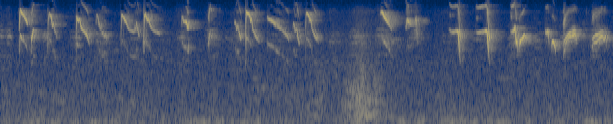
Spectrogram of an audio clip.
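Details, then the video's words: Oriental white-eye of the buxtomi type singing a full chattering ngeriwik song: rapid high thin twittering notes, clustered in quick bursts, steady throughout with a faint low background hum. "SUARA BURUNG‼️PLECI BUXTOMI FULL NGERIWIK"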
